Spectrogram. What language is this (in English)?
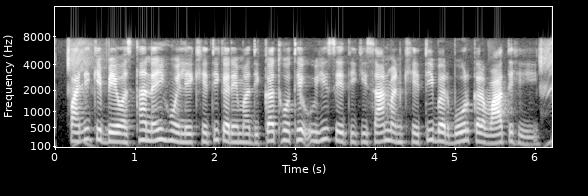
Chhattisgarhi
